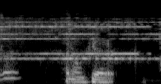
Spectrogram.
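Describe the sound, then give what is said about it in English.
A telephone rings with a steady, high electronic tone that runs throughout, while a brief burst of voice-like sound rises over it midway. “That's not my phone. Oh, that's the boss calling me.”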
